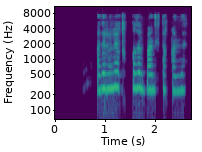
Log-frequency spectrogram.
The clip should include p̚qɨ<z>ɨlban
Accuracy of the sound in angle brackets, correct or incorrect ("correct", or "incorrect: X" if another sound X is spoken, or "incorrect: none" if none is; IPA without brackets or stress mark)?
correct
